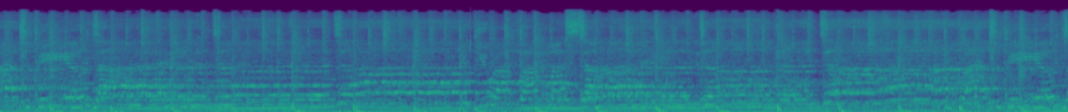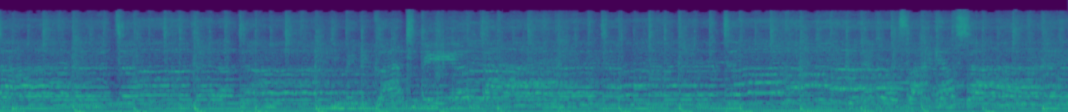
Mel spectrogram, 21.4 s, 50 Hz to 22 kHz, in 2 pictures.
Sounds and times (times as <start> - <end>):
Pop music: 0.0 - 21.3.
